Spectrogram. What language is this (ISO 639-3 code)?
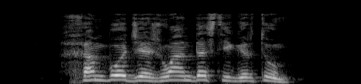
ckb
